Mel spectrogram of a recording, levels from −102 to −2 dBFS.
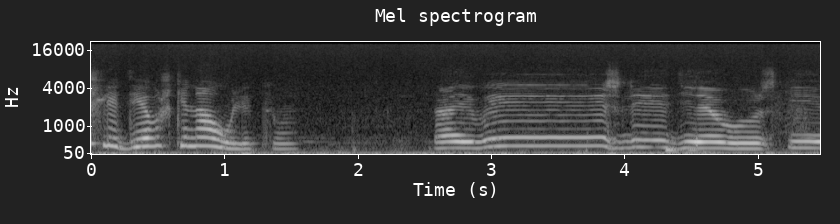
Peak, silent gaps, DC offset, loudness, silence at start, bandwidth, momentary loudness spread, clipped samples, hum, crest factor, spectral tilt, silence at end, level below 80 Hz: -20 dBFS; none; under 0.1%; -35 LUFS; 0 s; over 20 kHz; 13 LU; under 0.1%; none; 16 dB; -6 dB/octave; 0 s; -54 dBFS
